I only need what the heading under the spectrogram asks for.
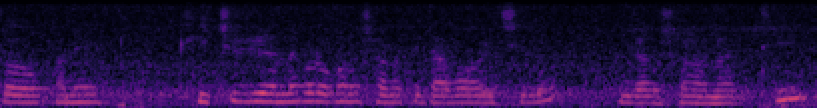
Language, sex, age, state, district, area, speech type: Bengali, male, 18-30, West Bengal, South 24 Parganas, urban, spontaneous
